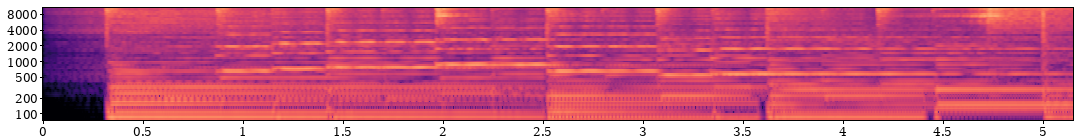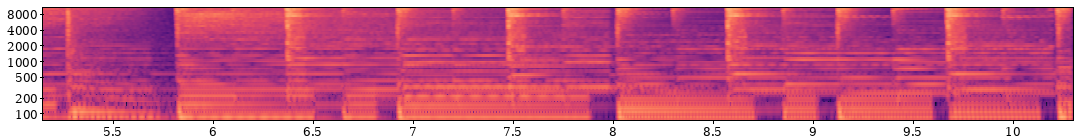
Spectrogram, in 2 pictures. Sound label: 8Beat, tyros5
